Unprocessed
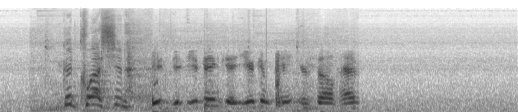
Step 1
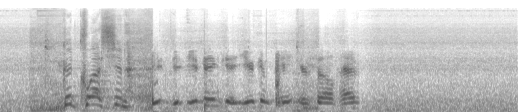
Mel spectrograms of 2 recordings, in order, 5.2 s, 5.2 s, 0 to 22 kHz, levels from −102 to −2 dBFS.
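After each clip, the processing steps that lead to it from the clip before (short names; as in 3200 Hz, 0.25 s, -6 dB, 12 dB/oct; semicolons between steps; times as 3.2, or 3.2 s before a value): compressor 6:1, threshold -36 dBFS, peak gain reduction 16 dB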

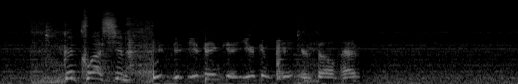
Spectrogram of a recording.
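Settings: whine 2000 Hz -64 dBFS; resonator 300 Hz, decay 0.16 s, harmonics all, mix 70%; gain +8 dB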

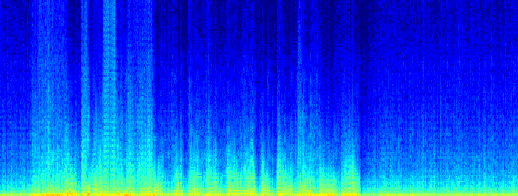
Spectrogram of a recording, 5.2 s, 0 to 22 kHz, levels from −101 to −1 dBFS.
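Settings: in parallel at 0 dB: negative-ratio compressor -42 dBFS, ratio -0.5; on the sum: running maximum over 65 samples; gain +2.5 dB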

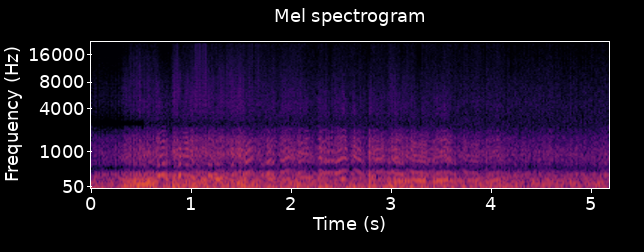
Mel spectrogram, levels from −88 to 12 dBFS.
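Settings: fixed phaser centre 1100 Hz, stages 4; lo-fi delay 0.528 s, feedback 35%, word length 9-bit, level -5.5 dB; gain +5 dB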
